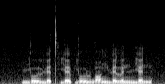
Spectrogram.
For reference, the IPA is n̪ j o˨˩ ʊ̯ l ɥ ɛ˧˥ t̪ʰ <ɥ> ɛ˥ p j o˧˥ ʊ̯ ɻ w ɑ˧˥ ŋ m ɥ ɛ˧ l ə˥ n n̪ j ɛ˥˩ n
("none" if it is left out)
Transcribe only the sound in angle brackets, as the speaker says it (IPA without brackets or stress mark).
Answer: j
